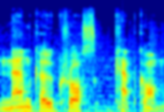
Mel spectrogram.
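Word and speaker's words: Namco × Capcom: might want to investigate Namco cross Capcom which apparently is how you pronounce it a really cool RPG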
